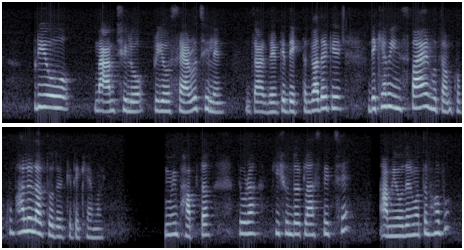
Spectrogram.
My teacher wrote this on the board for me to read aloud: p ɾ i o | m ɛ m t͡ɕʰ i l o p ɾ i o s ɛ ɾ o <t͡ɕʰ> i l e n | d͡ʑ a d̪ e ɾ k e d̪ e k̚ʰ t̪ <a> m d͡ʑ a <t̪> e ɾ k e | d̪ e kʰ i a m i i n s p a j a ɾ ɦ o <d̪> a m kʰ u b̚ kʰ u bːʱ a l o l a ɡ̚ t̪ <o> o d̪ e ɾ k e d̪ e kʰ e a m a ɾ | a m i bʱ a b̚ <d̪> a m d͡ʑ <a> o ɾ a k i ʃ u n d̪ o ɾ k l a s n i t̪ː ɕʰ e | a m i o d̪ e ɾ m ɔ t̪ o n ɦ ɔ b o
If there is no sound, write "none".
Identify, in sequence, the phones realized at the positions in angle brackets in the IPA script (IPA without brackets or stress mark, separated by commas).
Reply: t͡ɕʰ, a, d̪, t̪, o, t̪, e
